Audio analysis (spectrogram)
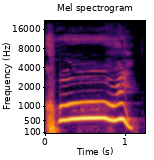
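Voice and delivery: high, loud joyful whoop; sudden delighted holler; excited whoop. Real, not acted. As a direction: cheer like the season just started. Football season excitement cheer.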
